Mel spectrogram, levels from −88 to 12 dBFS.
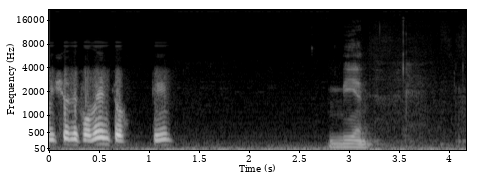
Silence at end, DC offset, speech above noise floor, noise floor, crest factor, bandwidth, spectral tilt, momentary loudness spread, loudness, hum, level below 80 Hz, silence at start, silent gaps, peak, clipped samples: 0 s; under 0.1%; 23 dB; -43 dBFS; 18 dB; 8.8 kHz; -8 dB/octave; 16 LU; -21 LUFS; none; -44 dBFS; 0 s; none; -6 dBFS; under 0.1%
